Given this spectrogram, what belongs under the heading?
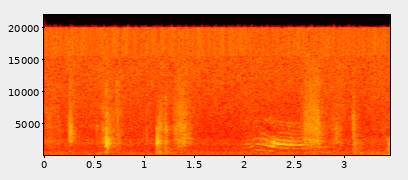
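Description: Cats meow a few times in a house during electronics repair work, short faint calls spaced across the moment over a steady low room hiss.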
